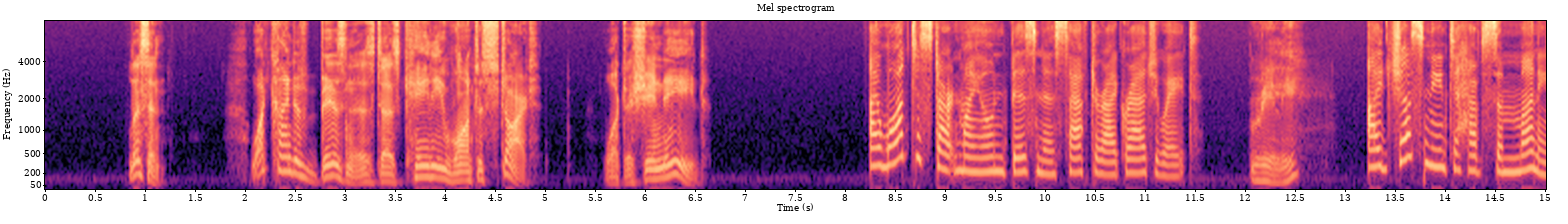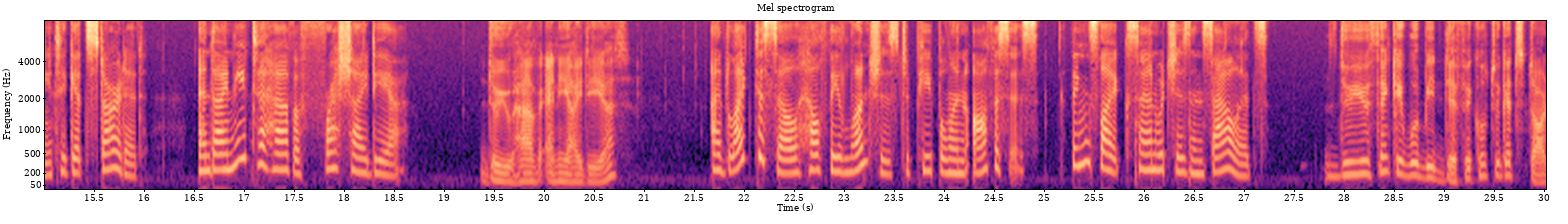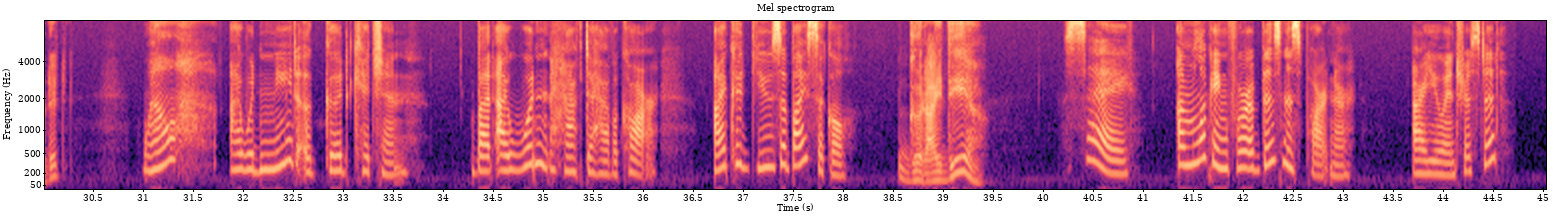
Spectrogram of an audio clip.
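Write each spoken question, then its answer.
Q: What kind of business does Katie want to start?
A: Selling healthy lunches (sandwiches and salads) to people in offices

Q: What does she need?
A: Some money, a fresh idea, and a good kitchen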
